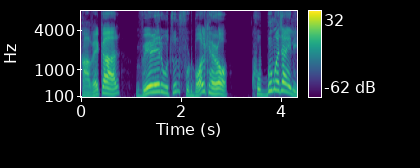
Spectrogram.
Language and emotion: Goan Konkani, happy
